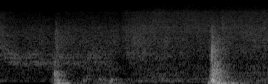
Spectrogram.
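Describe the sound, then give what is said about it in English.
A front door opens with a dull clunk, then shuts with a louder thud about a second and a half later, both heard over a steady rushing hiss. “As I climbed into the shower, I heard the front door.”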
